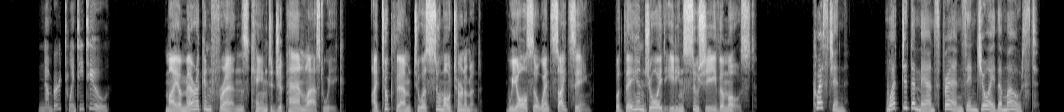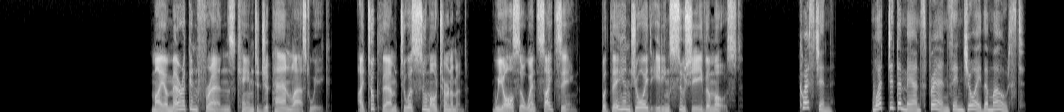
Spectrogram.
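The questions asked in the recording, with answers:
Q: What did the man's friends enjoy the most?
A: Eating sushi.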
